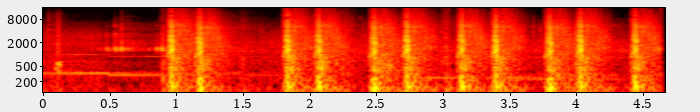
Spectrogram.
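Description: A game character's mining tool thuds rapidly against rock.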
